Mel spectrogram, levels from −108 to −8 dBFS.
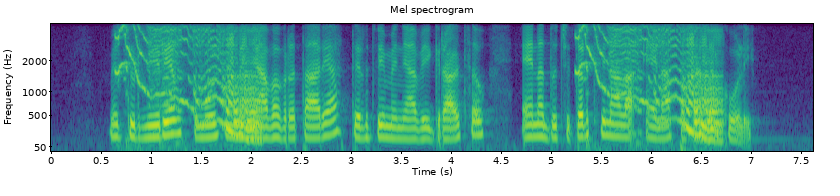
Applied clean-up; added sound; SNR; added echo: none; Cupboard open or close; -2 dB; none.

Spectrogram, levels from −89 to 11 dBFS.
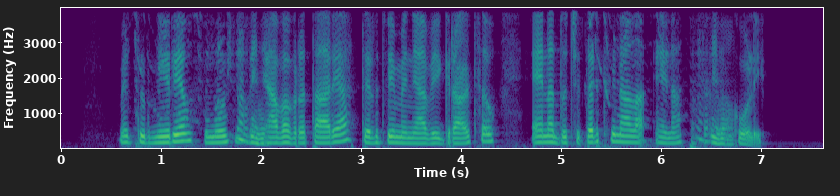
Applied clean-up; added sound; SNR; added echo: neural mask model DeepFilterNet 3.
